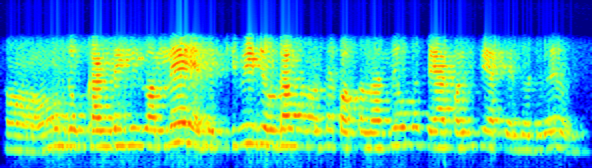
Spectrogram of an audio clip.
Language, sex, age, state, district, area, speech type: Odia, female, 45-60, Odisha, Khordha, rural, conversation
